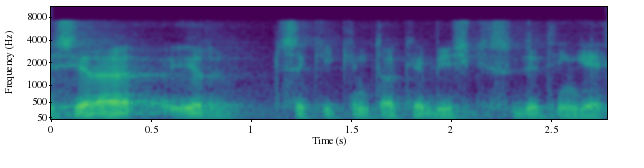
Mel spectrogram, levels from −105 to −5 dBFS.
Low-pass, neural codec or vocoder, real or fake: 7.2 kHz; none; real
